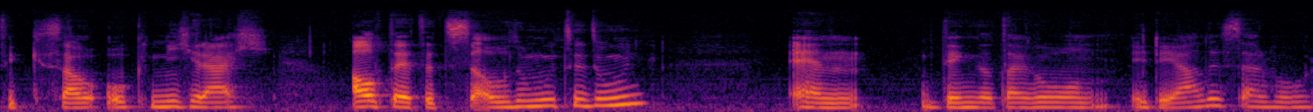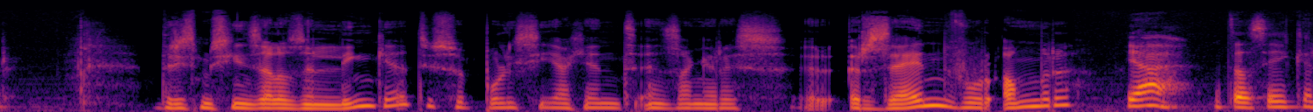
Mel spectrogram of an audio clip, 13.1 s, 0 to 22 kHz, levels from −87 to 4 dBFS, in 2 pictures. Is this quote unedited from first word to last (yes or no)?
no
